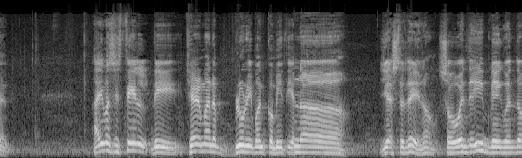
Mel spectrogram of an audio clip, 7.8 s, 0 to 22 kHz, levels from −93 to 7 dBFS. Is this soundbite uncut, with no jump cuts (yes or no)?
no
